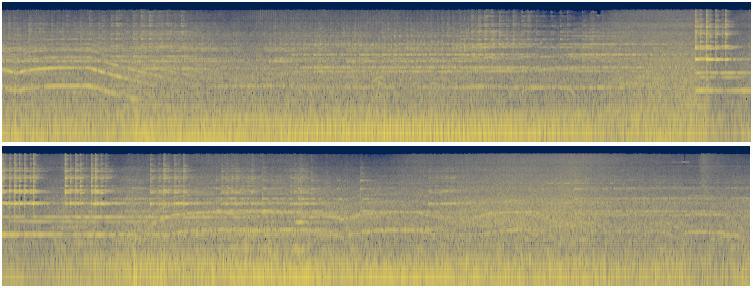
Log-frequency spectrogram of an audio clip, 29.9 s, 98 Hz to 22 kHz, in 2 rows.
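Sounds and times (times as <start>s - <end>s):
fire engine bell clanging: 0.0s - 29.9s
sirens wailing: 0.0s - 29.9s
steady ringing tone: 1.3s - 22.4s.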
